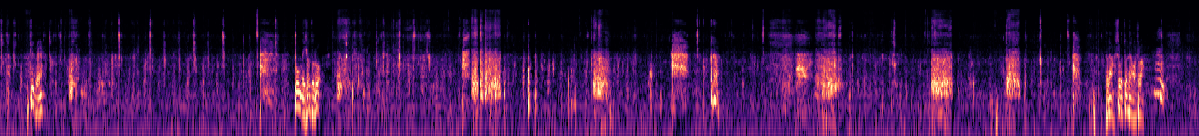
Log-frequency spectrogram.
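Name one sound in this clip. A man slurps noodles loudly, close up.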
